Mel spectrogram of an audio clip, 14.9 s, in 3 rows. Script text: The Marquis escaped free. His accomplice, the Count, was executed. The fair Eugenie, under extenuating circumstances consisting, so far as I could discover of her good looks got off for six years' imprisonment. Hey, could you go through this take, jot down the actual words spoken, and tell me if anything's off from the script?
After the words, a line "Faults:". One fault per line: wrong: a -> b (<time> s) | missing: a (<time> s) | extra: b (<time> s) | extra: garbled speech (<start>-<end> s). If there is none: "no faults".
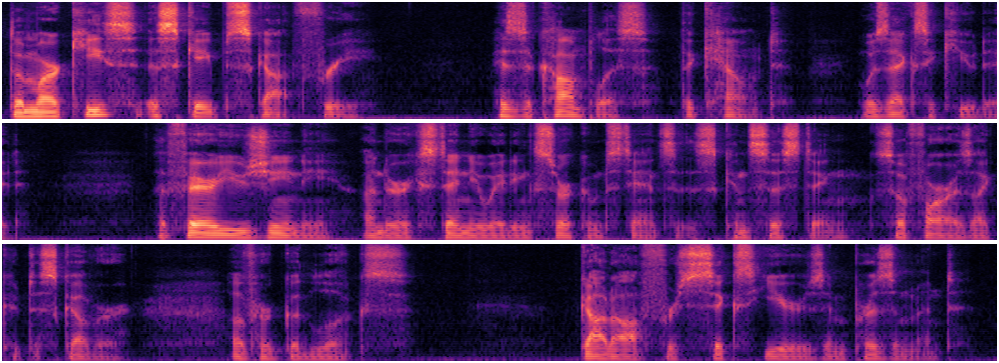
The Marquis escaped scot free. His accomplice, the Count, was executed. The fair Eugenie, under extenuating circumstances consisting, so far as I could discover of her good looks got off for six years' imprisonment.
Faults:
extra: scot (1.1 s)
